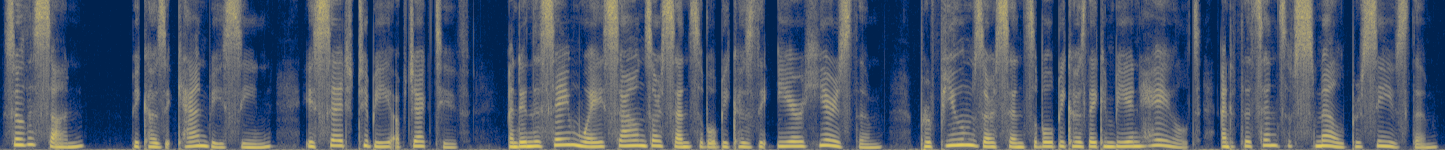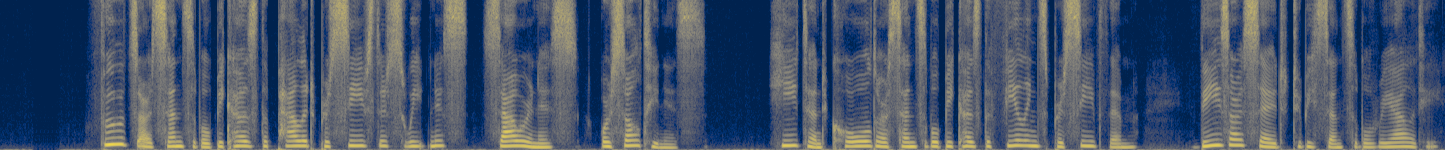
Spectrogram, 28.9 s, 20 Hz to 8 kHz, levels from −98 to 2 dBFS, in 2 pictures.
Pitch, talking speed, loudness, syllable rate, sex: 235 Hz, 145 wpm, -20 LUFS, 4.8 syllables/s, female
